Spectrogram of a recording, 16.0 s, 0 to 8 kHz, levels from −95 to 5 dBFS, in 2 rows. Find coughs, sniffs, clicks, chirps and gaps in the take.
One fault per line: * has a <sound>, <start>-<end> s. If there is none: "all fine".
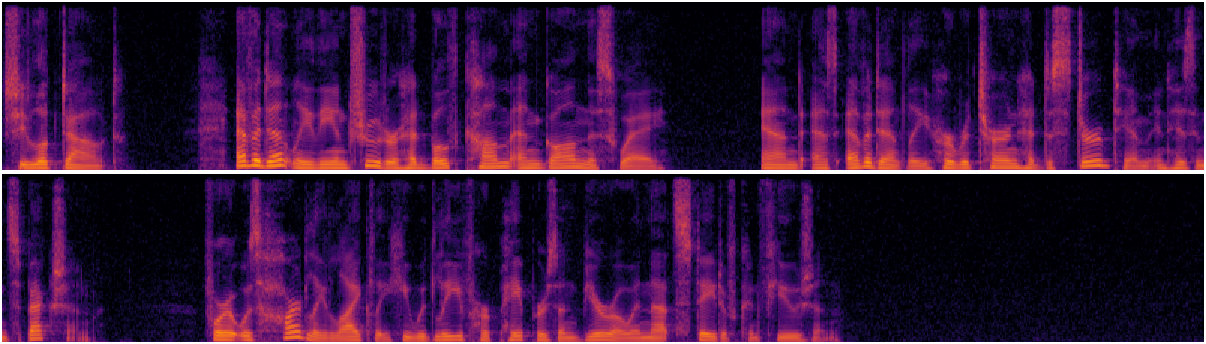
all fine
